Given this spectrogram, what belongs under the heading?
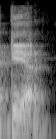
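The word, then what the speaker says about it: care: अब देखिएगा जैसे सी ए आर ई तो इसे पढ़ना है केयर। क्या पढ़ेंगे? केयर।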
